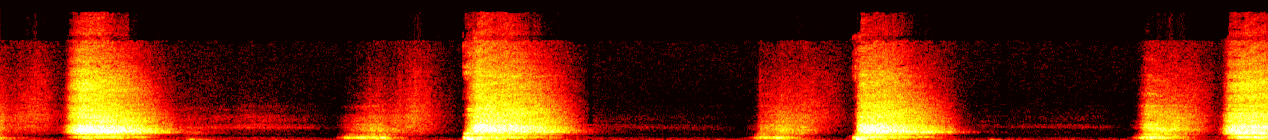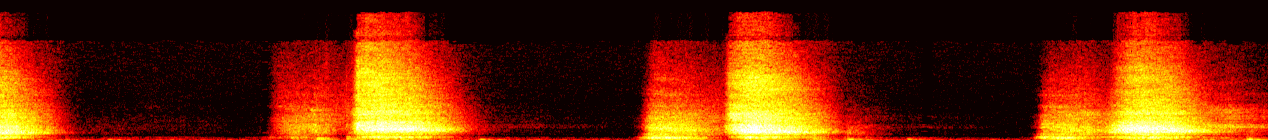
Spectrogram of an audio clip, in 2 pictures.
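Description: Heavy, rhythmic breathing during a core workout: about eight strong, breathy exhales spaced a second or so apart, close and loud, with short silences between them and no talk.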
